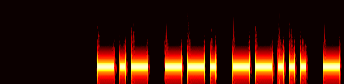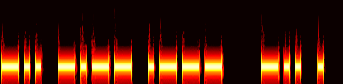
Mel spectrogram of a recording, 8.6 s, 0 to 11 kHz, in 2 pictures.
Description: Morse code, heard as a keyed tone, about 17 wpm, 700 Hz. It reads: KG7ZYJ DE
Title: USA Callsign DE Callsign - 6 Characters - 17wpm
